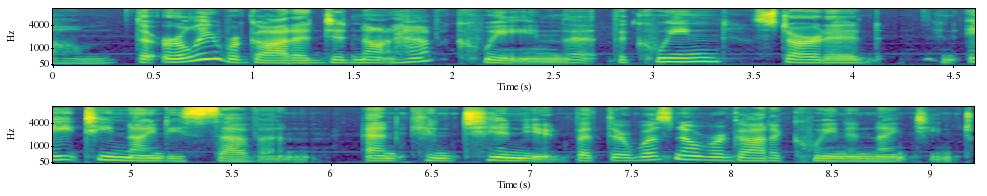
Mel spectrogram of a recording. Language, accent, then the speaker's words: English; Washington, United States; when I was growing up on the Columbia River in eastern Washington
